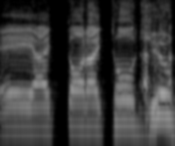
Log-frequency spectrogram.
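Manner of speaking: unhurried, slow, leisurely voice. Imitating the gatekeeper at the tunnel scolding a visitor: imitating Ricky Spacuzza. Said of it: "he's standing there and he's like".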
